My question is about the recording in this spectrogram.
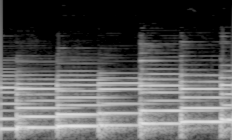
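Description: Piano playing the B-flat major scale upward one note at a time, about two and a half notes a second, each new note a step higher.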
